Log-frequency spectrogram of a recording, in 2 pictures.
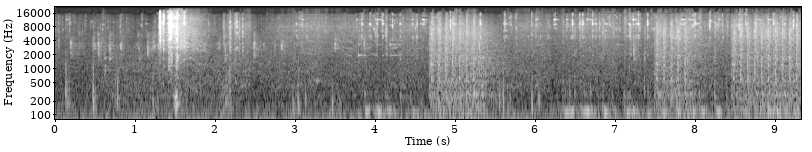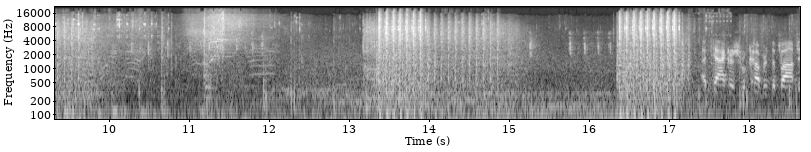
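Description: Rainbow Six tournament match audio: bursts of automatic gunfire in a firefight, with sharp loud volleys between stretches of quieter footsteps and ambient game noise, and a commentator's voice at times underneath.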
